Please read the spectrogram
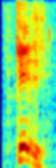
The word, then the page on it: kel: Xyzyl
